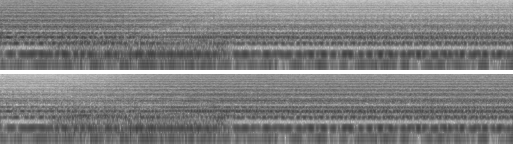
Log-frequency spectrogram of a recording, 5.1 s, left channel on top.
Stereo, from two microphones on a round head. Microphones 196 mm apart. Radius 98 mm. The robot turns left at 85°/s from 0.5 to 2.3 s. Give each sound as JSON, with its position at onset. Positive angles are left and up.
{"t": 0.0, "sound": "a drone", "azimuth_deg": 75}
